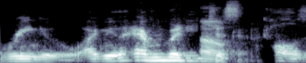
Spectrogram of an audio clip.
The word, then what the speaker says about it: Ringu: u is i mean the way you technically pronounce it would be like you know like the you almost doesn't exist but nobody's gonna do that so nobody can be faulted for saying ringu i mean everybody just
